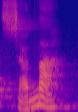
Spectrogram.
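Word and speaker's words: שמע: nomás sí oyó mire la palabra oyó en el idioma original en el hebreo se pronunciaría shamá y llamá significa escuchar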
